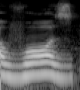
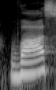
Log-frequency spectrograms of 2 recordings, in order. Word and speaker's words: was: ठीक है, इसका प्रोनाउंसिएशन होता है WAS का वॉज, वास नहीं बोलेंगे, आप पढ़ेंगे वॉज।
